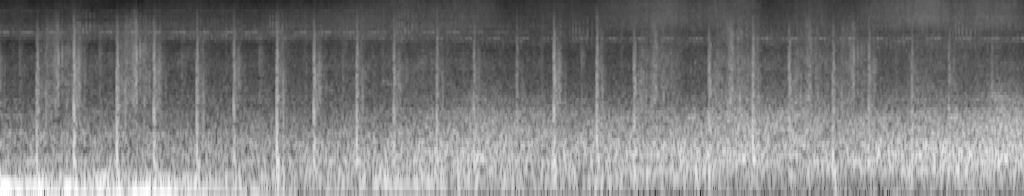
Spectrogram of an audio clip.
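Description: Footsteps crunch quickly on leaves and dirt.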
